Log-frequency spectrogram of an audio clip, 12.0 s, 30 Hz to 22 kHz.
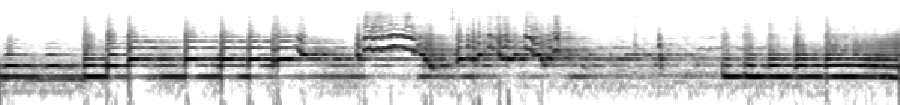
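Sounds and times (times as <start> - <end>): conch shell trumpet: 0.0 - 12.0.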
